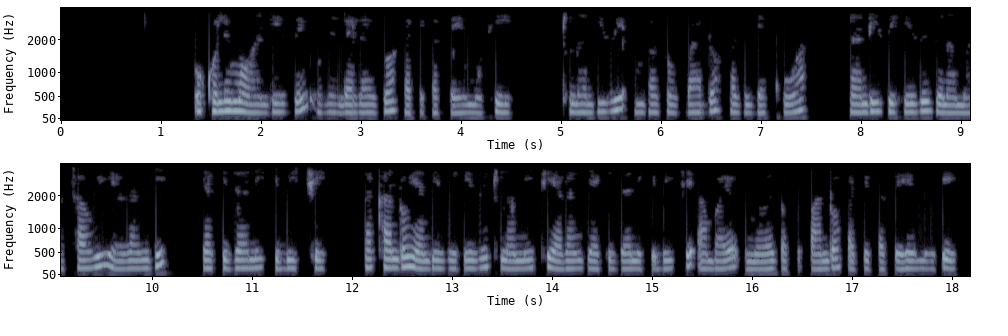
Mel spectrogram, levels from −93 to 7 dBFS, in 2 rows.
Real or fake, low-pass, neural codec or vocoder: real; 3.6 kHz; none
